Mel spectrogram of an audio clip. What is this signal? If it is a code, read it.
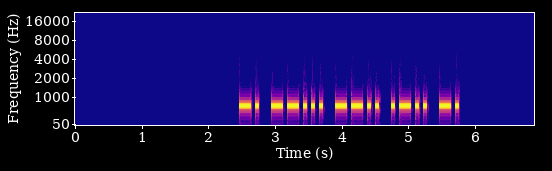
Morse code, heard as a keyed tone, about 20 wpm, 700 Hz. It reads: N7ZLN
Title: USA Call Signs - 5 Characters - Repeated 3x - 20wpm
